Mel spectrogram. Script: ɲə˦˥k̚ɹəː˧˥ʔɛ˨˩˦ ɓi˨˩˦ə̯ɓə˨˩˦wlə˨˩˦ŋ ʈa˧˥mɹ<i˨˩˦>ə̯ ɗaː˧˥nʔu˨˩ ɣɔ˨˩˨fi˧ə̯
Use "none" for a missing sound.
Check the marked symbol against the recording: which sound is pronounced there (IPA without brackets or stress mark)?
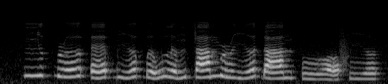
i˨˩˦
